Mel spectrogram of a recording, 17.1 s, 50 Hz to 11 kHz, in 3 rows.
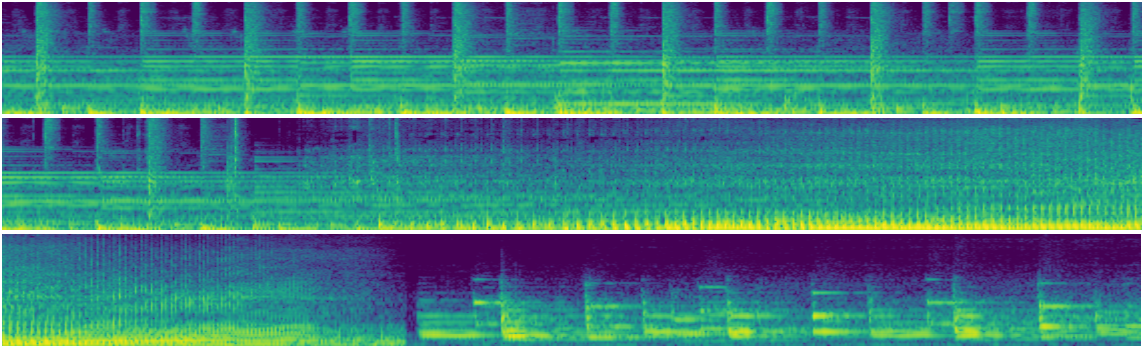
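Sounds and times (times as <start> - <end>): motorcycle engine revving: 7.1 - 13.4.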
